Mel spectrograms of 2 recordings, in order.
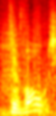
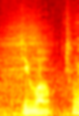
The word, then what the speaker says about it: DeWalt: about how to pronounce DeVault yesterday. She was calling it DeVault, and I was like, what? It is DeVault. It is DeVault. If you come from a Germanic language, like I do. DeWalt.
